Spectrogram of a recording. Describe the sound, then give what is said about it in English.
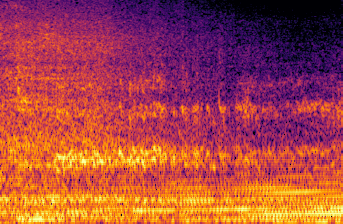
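A car accelerating hard with its tires squealing, a loud unbroken roar of engine and tire noise that holds steady throughout. “fear took over, and he stomped on the gas pedal”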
